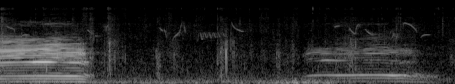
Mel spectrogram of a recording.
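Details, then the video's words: Cattle being herded along a wet road toward the farm barn in the rainy season: a loud, harmonic, level moo lasting under a second, then a second, softer drawn-out moo, with high chirping birds in the background. "Bunyi sapi"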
